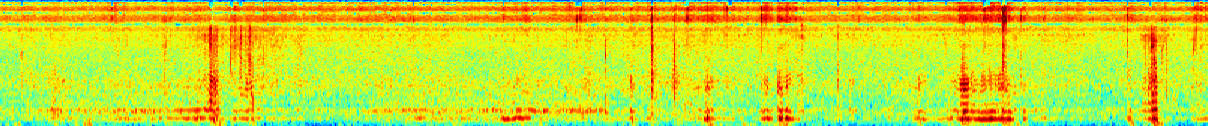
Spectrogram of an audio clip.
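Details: Two honey bee hives, angry at being opened for inspection, give off a sustained low buzz with gentle surges. Sharp knocks and clicks from the hive work punctuate it now and then.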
